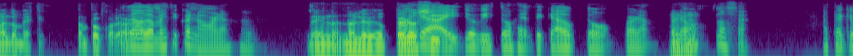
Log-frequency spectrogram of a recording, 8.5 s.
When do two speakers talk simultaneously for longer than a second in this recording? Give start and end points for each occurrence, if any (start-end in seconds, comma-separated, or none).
none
